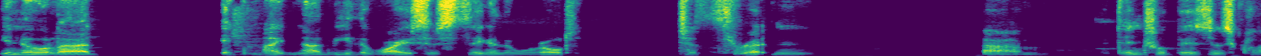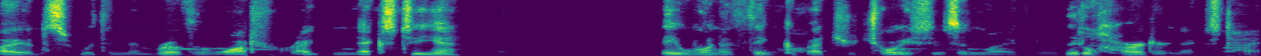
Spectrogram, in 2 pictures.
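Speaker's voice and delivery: very quiet, soft, slightly high whisper. Tabletop player leans in close to warn a guy in character, whispering. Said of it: "I'm gonna whisper to him".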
